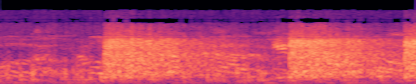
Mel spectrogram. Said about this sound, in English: Rein up or we'll blast you full of lead. He's shooting.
